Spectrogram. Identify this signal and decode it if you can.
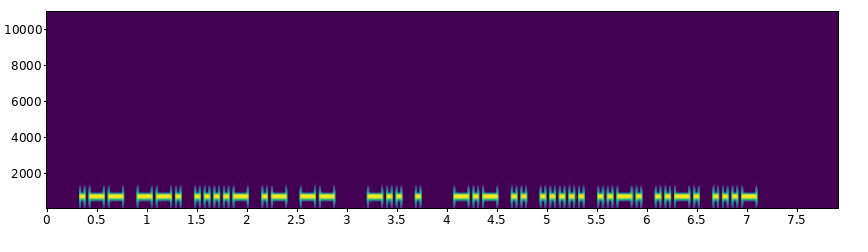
Morse code, heard as a keyed tone, about 25 wpm, 700 Hz. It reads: WG4AM DE KI5FFV
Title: USA Callsign DE Callsign 25wpm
